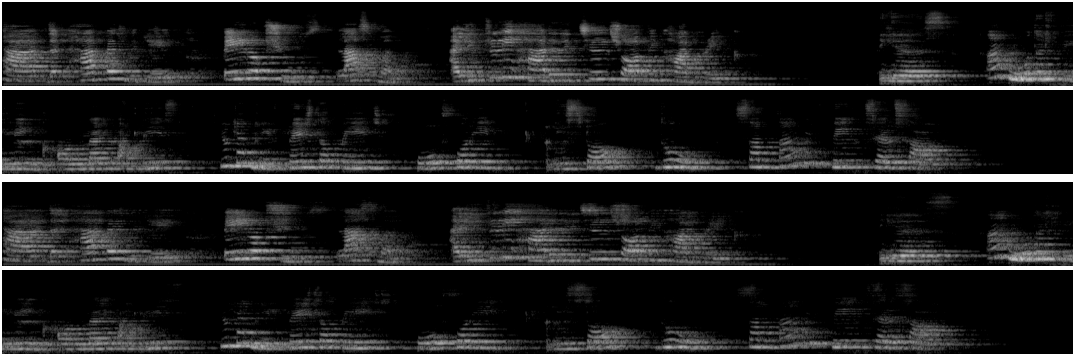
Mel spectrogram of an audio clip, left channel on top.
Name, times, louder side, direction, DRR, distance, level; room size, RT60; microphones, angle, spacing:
voice 1, 0.0-4.2 4.5-7.2, left 2 dB, 90° left, 0 dB, 7.1 m, -32 dB
voice 2, 8.7-9.4 9.8-12.4 12.9-14.5 14.8-15.7 16.1-16.9 17.2-17.7 18.1-20.0, left 1 dB, 70° left, 0 dB, 6.7 m, -31 dB
21.0 x 17.5 x 9.0 m, 1.1 s
head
